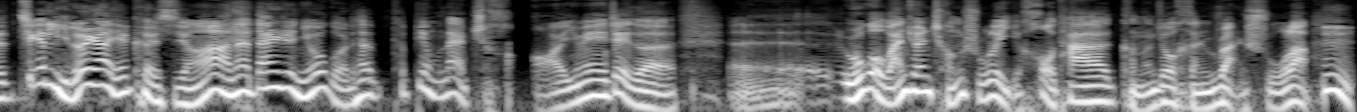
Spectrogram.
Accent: Beijing, China; 有点像你说我们北京人喜欢吃甜，喜欢吃酱油啊

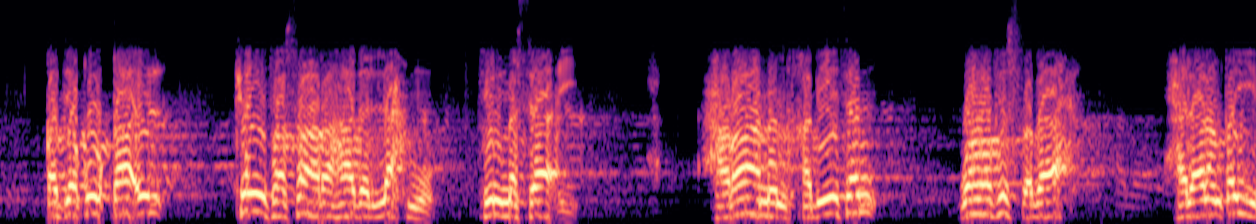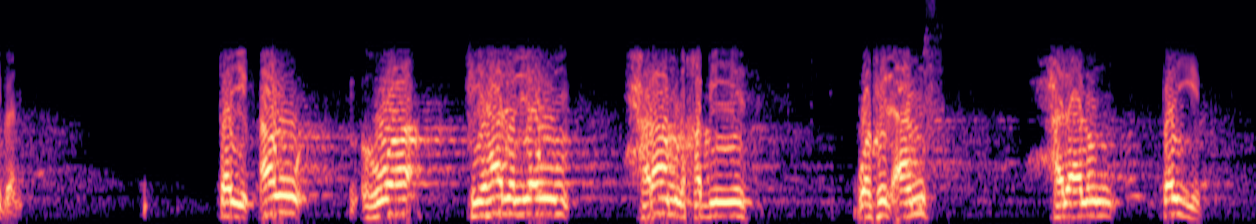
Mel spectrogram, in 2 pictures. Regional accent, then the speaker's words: Najd, Saudi Arabia

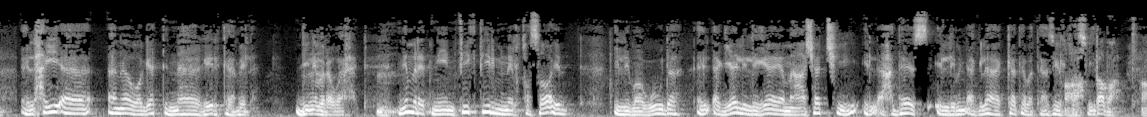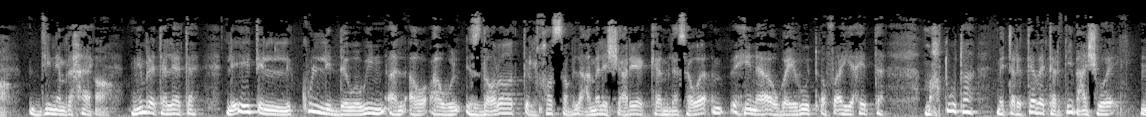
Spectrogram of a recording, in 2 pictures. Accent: Egypt; وأنا بعتقد أن ده يعني واجب علي كمصري يحب مصر وأبناء مصر

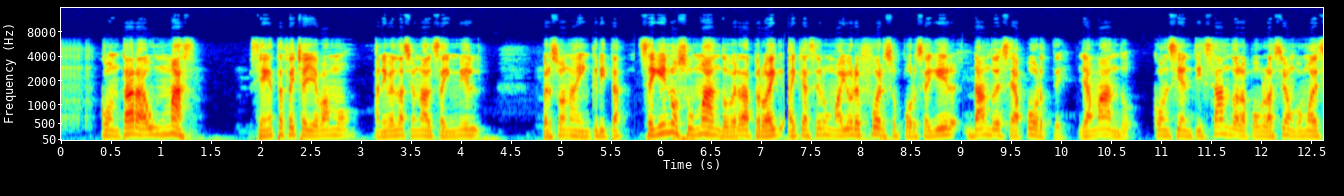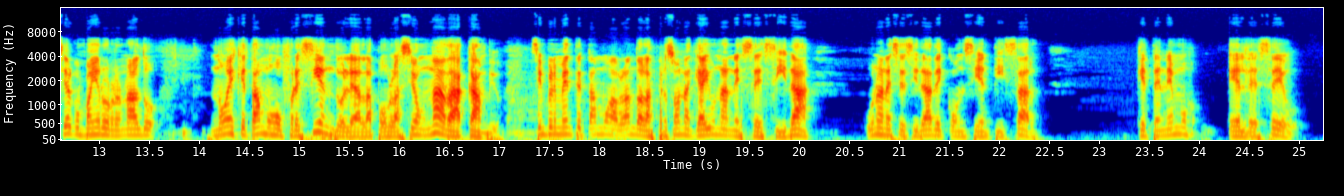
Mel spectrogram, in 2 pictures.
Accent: Panama; es un derecho que tenemos nosotros como panameños, como ciudadanos, de pelear.

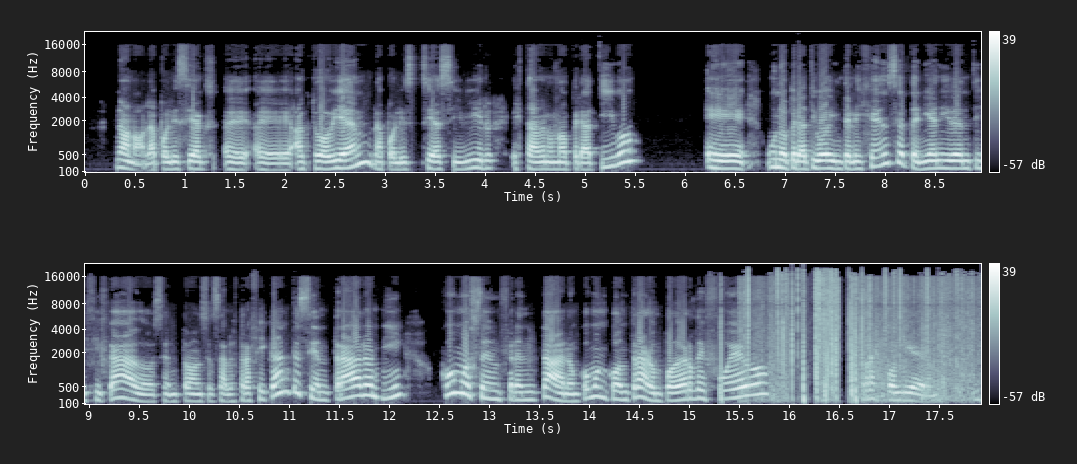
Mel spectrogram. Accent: Argentina; now in Brazil; yo soy argentina, obviamente, como da para ver, vivo acá hace 6 años

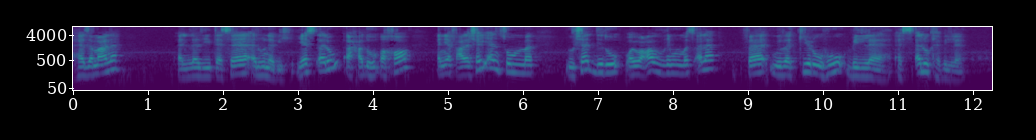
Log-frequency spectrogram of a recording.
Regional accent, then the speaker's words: Egypt; وهي التي يعني هي درجة عندنا في مصر

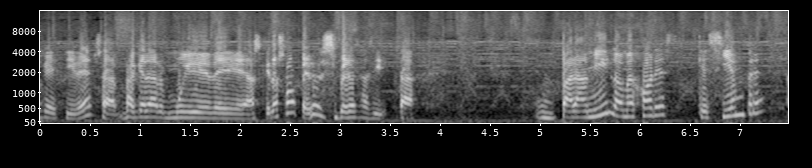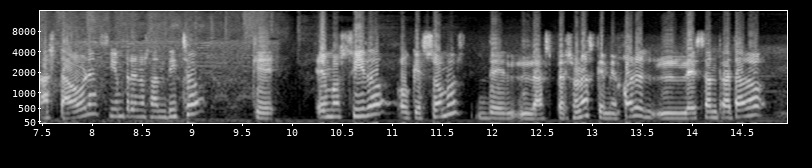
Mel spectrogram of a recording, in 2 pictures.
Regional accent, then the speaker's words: San Sebastián, Basque Country, Spain; Somos vascas, somos de Guipúzcoa, concretamente de San Sebastián, aunque todo el mundo piensa que somos de Bilbao

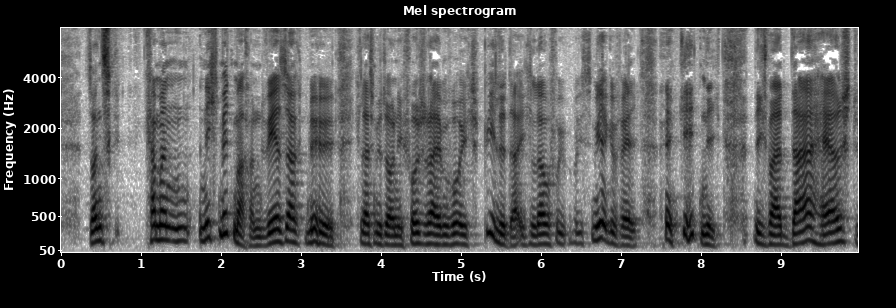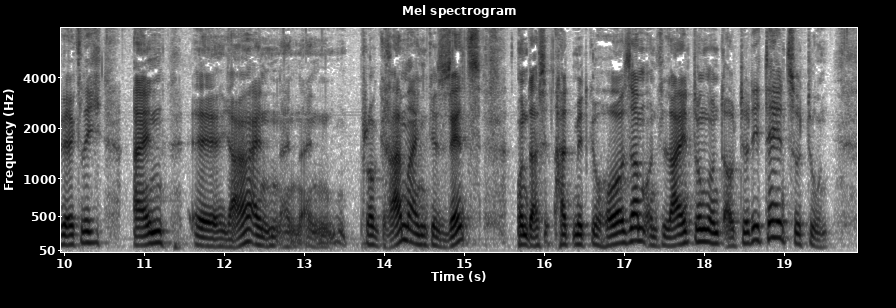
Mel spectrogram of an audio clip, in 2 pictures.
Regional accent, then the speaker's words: Germany; Und ich bin da so ganz mit dabei, ich bin ja Deutscher.

